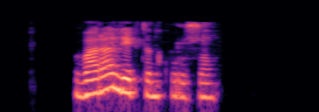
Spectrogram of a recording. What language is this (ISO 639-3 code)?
chm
